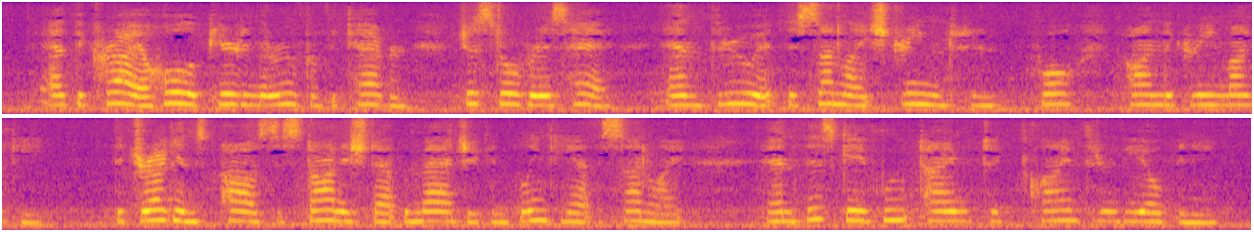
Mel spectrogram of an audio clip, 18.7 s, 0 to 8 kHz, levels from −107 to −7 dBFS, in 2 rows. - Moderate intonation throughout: No, narrow, 1.8 semitones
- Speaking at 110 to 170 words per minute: Yes, average, 155 wpm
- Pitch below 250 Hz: No, very high, 255 Hz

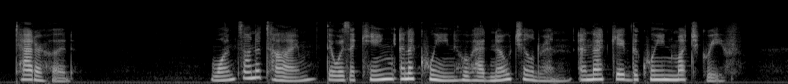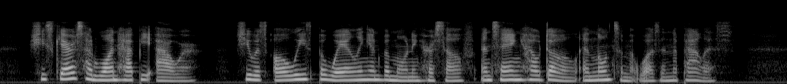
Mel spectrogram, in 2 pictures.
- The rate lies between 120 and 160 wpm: No, average, 180 wpm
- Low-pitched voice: No, high, 200 Hz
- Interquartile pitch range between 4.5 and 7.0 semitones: No, average, 3.6 semitones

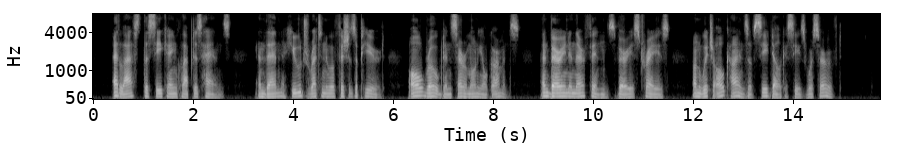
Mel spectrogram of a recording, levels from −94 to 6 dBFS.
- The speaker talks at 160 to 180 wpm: No, average, 140 wpm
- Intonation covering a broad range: No, average, 3.1 semitones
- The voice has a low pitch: Yes, low, 105 Hz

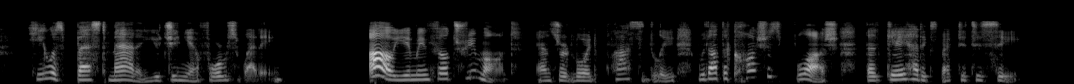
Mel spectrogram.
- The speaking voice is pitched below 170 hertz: No, high, 210 Hz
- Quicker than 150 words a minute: No, average, 145 wpm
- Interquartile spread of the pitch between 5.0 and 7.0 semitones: Yes, wide, 5.4 semitones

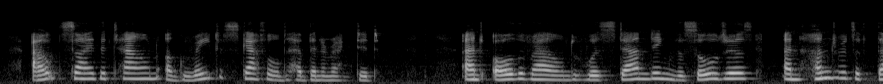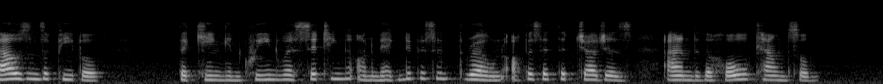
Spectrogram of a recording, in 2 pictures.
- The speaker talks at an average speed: No, slow, 130 wpm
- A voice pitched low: No, high, 225 Hz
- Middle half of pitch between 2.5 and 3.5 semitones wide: No, average, 4.1 semitones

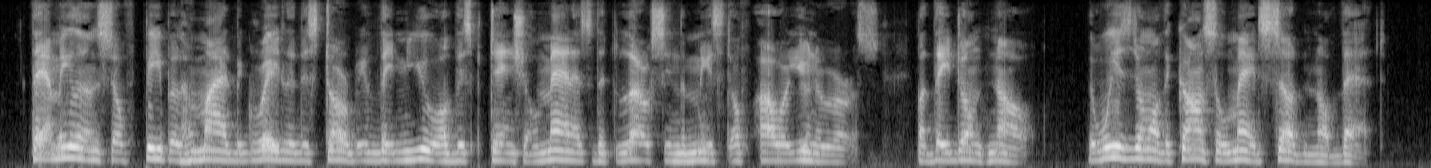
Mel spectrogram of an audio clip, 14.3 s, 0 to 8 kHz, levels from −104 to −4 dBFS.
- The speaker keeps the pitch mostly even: Yes, narrow, 1.9 semitones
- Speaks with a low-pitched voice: No, medium, 145 Hz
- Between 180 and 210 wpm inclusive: No, average, 165 wpm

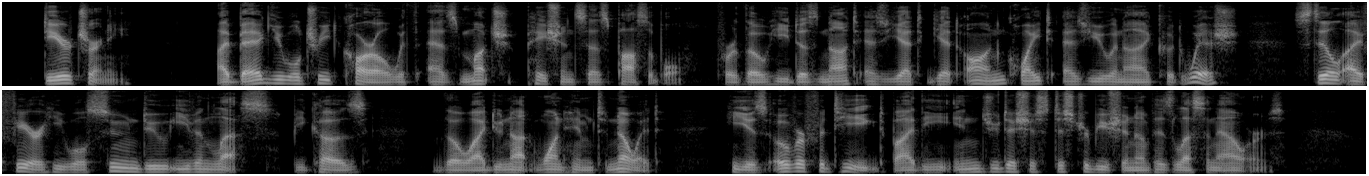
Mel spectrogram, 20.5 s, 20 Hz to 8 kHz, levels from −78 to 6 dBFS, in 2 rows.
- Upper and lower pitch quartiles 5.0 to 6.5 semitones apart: No, average, 3.6 semitones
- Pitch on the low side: Yes, very low, 95 Hz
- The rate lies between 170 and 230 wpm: Yes, average, 180 wpm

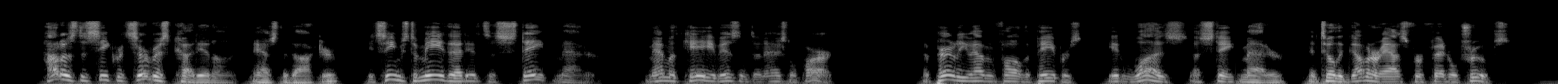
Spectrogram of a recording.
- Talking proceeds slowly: No, average, 175 wpm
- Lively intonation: Yes, wide, 6.2 semitones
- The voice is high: No, low, 135 Hz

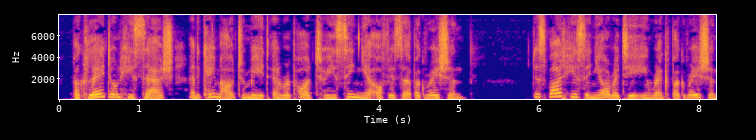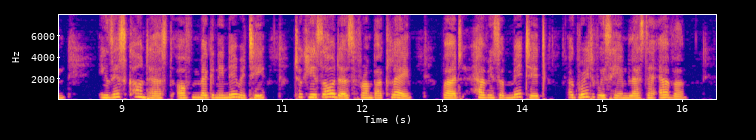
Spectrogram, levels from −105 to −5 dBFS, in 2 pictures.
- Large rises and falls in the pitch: No, average, 3.3 semitones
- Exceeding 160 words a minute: No, average, 150 wpm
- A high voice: Yes, high, 220 Hz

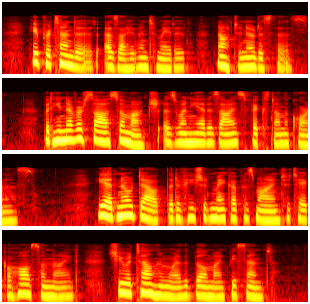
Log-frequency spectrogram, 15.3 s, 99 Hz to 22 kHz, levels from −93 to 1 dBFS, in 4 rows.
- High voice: No, medium, 170 Hz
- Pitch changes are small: No, average, 3.2 semitones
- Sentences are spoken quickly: Yes, fast, 210 wpm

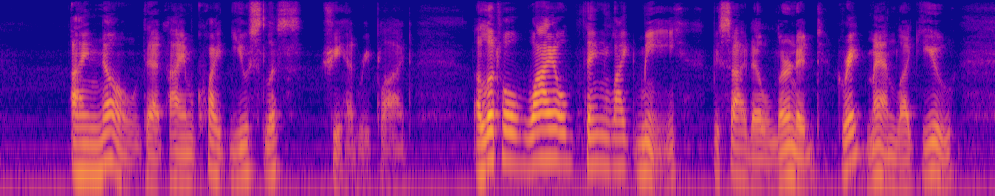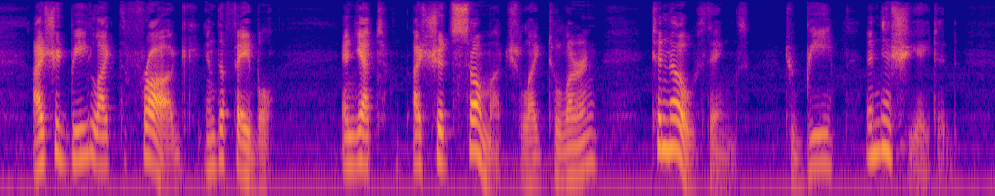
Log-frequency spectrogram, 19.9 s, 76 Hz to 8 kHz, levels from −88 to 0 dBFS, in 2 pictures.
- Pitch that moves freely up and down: Yes, wide, 7.9 semitones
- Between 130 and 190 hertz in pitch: Yes, low, 135 Hz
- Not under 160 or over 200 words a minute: No, average, 140 wpm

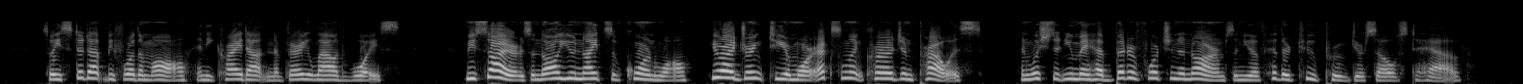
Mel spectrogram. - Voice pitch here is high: Yes, high, 230 Hz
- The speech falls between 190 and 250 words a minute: Yes, average, 195 wpm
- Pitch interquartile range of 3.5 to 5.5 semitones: Yes, average, 4.8 semitones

